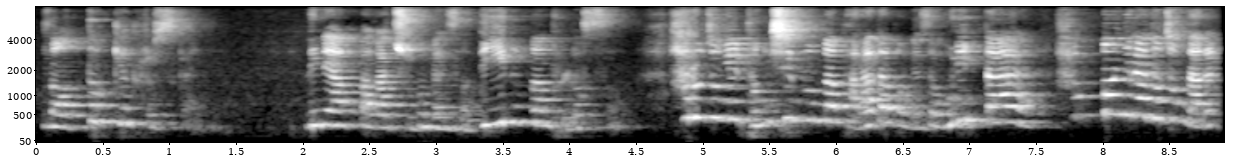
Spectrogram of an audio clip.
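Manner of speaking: acted anguished telling-off; grandmother's scolding. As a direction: reproach climbing to a high-pitched outcry. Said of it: "할머니가 야단을 쳤을 때".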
